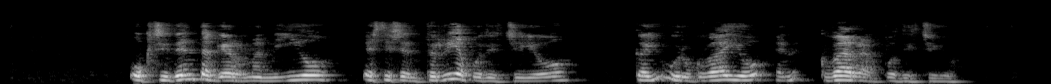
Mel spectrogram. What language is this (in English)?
Esperanto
